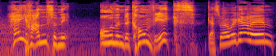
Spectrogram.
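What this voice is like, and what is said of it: Exaggerated, strange Australian accent. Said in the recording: “you've had a stroke ... It's an Australian accent.”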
